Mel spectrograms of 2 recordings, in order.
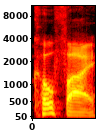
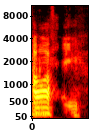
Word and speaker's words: Ko-fi: Is it Throw a Kofi message or in there. coffee? No, it's Ko-fi. Ko-fi.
